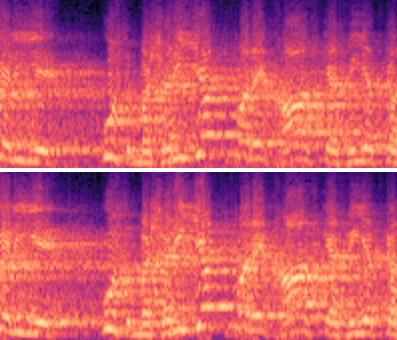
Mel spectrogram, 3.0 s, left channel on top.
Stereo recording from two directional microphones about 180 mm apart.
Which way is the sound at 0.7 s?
Centre (ahead or behind).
